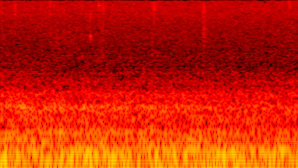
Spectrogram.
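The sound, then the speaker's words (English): A steady, low rumble of road traffic fills the background, a continuous droning wash of engines and tires with no distinct pass-by, moderately loud and unbroken throughout. “Man, there's a lot of traffic today.”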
